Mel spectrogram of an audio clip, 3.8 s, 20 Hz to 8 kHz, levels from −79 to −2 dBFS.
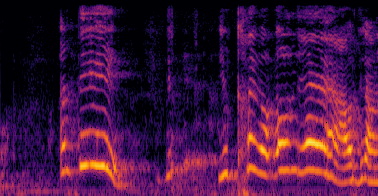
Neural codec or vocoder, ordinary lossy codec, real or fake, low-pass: codec, 16 kHz, 4 kbps, FunCodec, trained on Chinese and English, 50 frames a second; Opus, 32 kbps; fake; 7.2 kHz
